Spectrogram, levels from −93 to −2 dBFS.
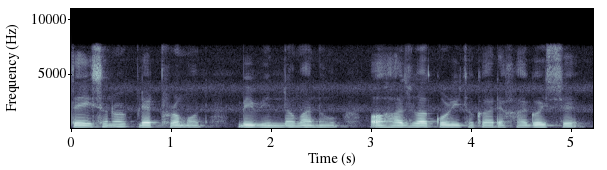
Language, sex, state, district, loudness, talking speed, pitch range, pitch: Assamese, male, Assam, Sonitpur, -20 LUFS, 105 wpm, 130-140 Hz, 135 Hz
